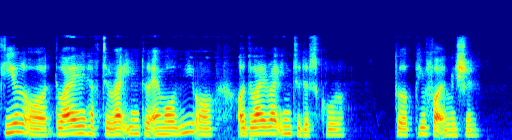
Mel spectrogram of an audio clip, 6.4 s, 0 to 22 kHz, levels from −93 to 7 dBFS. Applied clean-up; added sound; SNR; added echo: neural mask model DeepFilterNet 3.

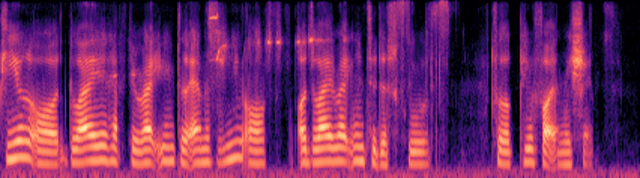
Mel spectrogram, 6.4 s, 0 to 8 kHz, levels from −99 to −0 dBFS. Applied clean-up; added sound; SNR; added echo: neural diffusion model UNIVERSE++.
